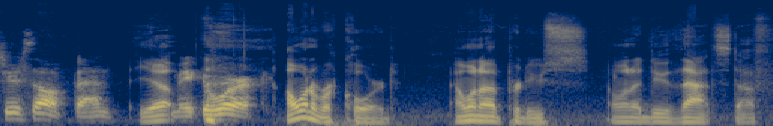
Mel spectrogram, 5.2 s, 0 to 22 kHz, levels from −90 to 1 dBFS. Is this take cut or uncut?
cut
